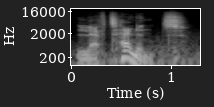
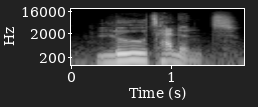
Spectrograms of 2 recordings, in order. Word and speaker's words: lieutenant: Lieutenant. But in American English, it's lieutenant. Lieutenant. British English, lieutenant.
